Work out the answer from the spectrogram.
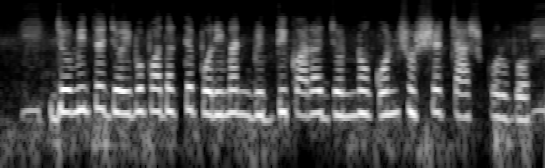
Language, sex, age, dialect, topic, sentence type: Bengali, female, 25-30, Standard Colloquial, agriculture, question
